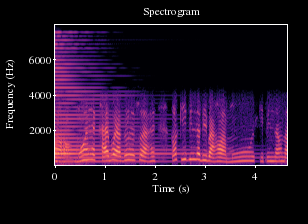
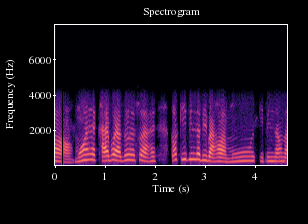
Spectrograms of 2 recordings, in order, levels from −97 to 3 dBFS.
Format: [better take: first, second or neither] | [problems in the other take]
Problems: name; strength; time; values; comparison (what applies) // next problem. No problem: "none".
second | background sound (Keyboard (musical)); 6 dB below the speech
